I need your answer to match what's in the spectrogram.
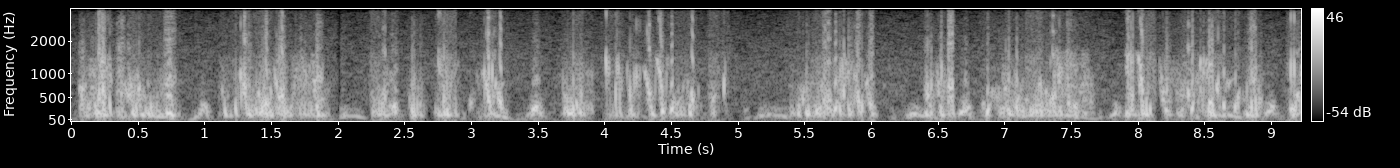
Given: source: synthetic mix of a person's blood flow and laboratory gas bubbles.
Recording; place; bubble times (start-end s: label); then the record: Doppler ultrasound of blood flow; precordium
0.04-0.82 s: bubbles
1.10-1.95 s: bubbles
2.23-2.47 s: bubbles
2.50-2.67 s: bubbles
2.72-2.92 s: bubbles
2.97-3.27 s: bubbles
3.67-3.93 s: bubbles
3.98-4.75 s: bubbles
4.77-4.94 s: bubbles
5.38-6.06 s: bubbles
6.39-6.65 s: bubbles
6.81-7.69 s: bubbles
7.88-8.96 s: bubbles
9.11-9.23 s: bubbles
From the record:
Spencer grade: 4 (maximum detectable bubble signal sounding continuously throughout systole and diastole of every cardiac period, and overriding the amplitude of the normal cardiac signals); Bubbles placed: only in the low amplitude regions of the cardiac cycle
